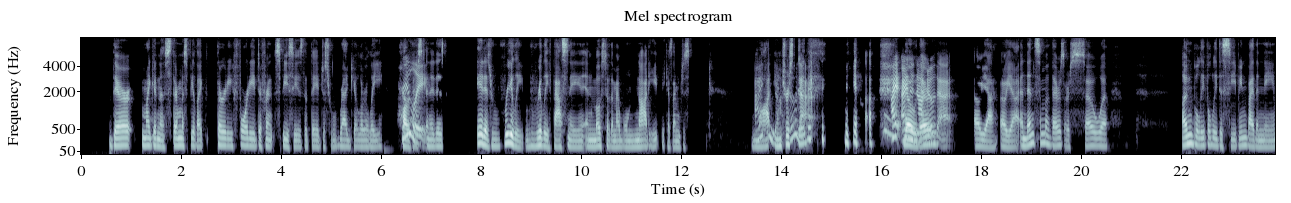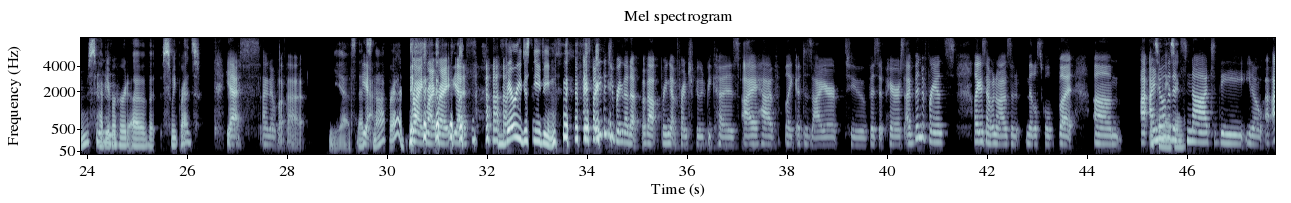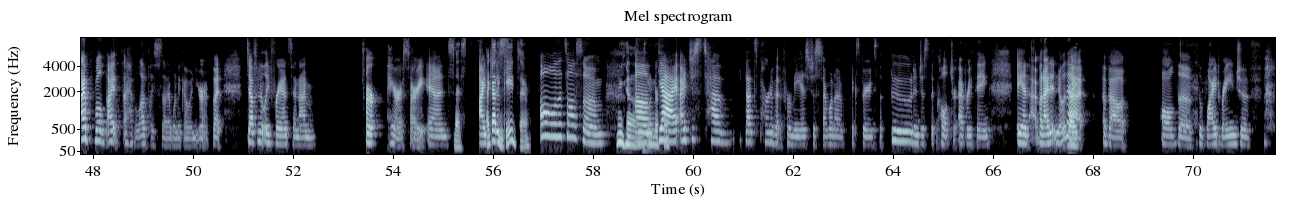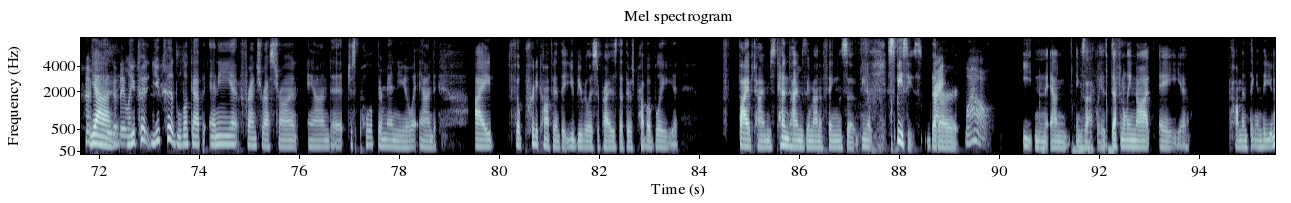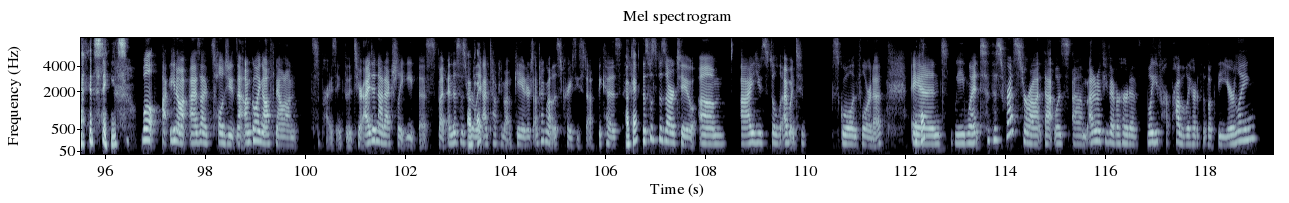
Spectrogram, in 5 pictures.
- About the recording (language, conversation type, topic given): English, unstructured, What is the most surprising food you have ever tried?
- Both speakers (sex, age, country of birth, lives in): female, 45-49, United States, United States; female, 55-59, United States, United States
- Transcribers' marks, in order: chuckle; laughing while speaking: "Yeah"; laugh; laughing while speaking: "Very"; other background noise; chuckle; laughing while speaking: "everything"; laughing while speaking: "United States"; tapping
